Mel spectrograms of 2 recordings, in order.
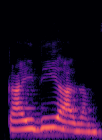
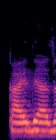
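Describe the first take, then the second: First: The vowel after 'qaid' is an 'ee' sound. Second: The vowel after 'qaid' is an 'e' sound. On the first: "अब आपकी jaw line नीचे जाएगी। ई की sound पे" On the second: "आप तो ए की साउंड पे बोलते हैं"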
